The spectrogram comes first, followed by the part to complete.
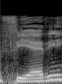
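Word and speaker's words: Fieri: best part though dude he pronounced his name fiti yeah and he was born guy fairy he was born guy fairy and he pronounced it fiti I'm not no dude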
